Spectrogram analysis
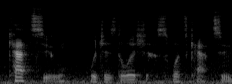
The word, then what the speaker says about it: katsu: and any Japanese word the syllable TSU in it is said like the TS at the end of the word cats a helpful word for getting the feeling of saying it is the word katsu which is delicious what's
